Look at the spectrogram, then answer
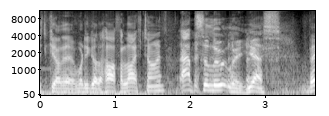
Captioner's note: laughs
